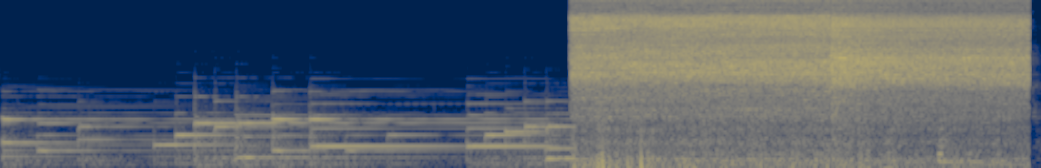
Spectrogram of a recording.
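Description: A kitchen pressure cooker with sambar made from tender tamarind leaves lets out a loud, sustained steam hiss that starts abruptly and rushes on without a break, after a stretch of soft melodic music.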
